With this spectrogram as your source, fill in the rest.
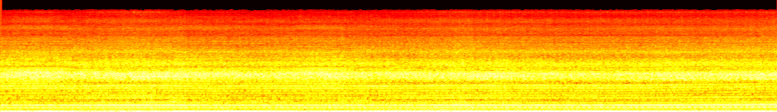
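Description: A paramotor engine drones steadily up close.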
